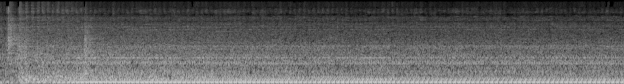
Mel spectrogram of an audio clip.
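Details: 26-inch Troy-Bilt snowblower with gas and good oil: the small engine catches and settles into a steady low putter on full choke but dies off choke; the carburetor is dirty and needs cleaning.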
